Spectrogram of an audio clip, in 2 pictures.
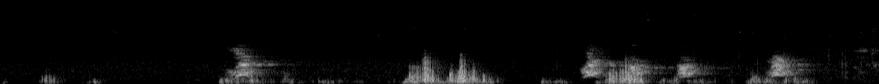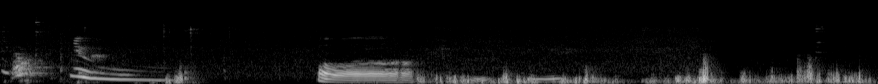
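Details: Female Karelian Bear Dog, June 2016, asking for more friendly attention: bursts of short yelps, then drawn-out falling whines and a long high whimper, followed by a run of quick clipped vocal sounds with soft rustling.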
